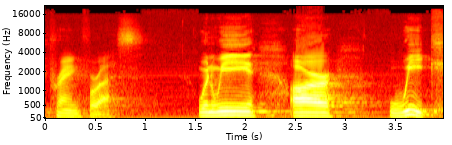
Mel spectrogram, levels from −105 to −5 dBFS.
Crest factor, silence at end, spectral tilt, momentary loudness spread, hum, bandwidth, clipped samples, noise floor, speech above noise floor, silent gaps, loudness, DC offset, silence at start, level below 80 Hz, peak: 16 dB; 0 s; -5.5 dB/octave; 20 LU; none; 16 kHz; 0.2%; -48 dBFS; 33 dB; none; -15 LUFS; under 0.1%; 0.1 s; -50 dBFS; 0 dBFS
